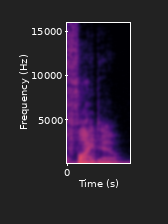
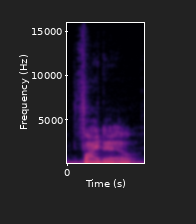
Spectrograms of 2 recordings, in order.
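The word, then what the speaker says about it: Fidough: That was called Fido. But like spelled like doe, like Fido, doe, and evolved into a Pokemon that was fully cooked, basically, and it's awesome.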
